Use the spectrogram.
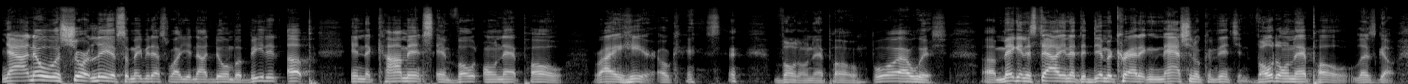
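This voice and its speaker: A middle-aged man hosting a casual livestream, reading viewer comments and news aloud in a playful, animated way. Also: mid-range voice, moderate pace. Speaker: show host. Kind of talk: casual live-stream commentary.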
